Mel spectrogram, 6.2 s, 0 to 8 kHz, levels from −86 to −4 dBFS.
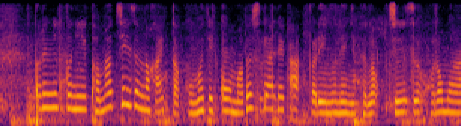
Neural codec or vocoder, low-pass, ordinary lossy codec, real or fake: codec, 24 kHz, 0.9 kbps, WavTokenizer, medium speech release version 2; 7.2 kHz; none; fake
